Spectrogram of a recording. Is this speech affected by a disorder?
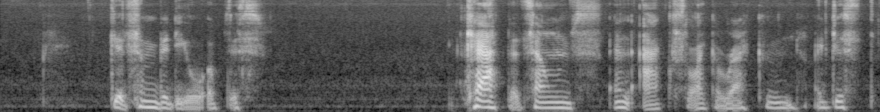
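Yes: cerebral palsy.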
